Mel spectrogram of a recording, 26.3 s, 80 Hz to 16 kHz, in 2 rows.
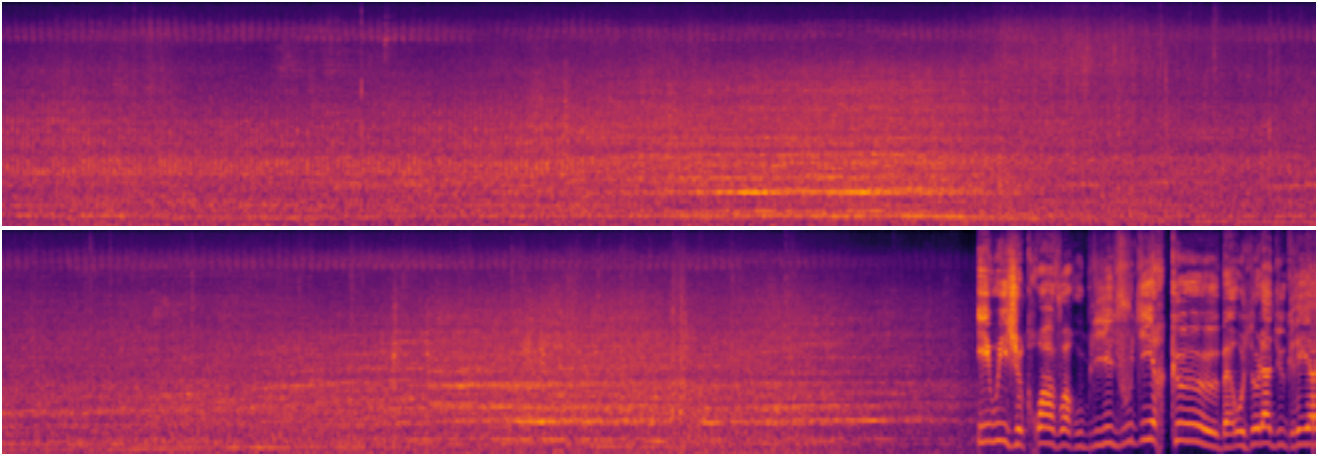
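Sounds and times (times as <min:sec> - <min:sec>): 
racing car engines roaring around a circuit: 0:00.0 - 0:22.9
racing cars passing by at speed: 0:05.8 - 0:22.9
speech: 0:23.0 - 0:26.2.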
